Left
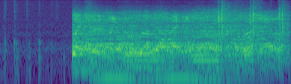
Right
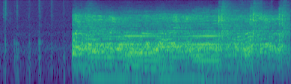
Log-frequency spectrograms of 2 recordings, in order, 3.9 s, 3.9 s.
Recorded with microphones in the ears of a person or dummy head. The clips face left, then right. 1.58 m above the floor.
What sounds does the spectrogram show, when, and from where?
1.0 s a clap: 20° left (ahead or behind), 1.0 m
